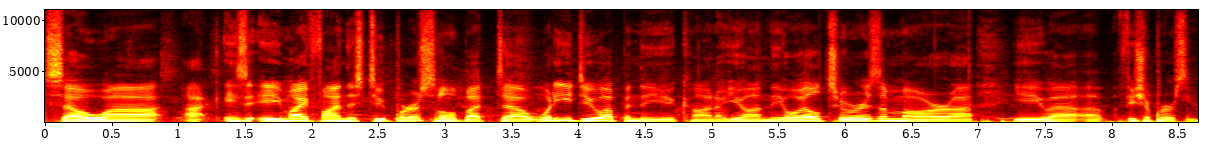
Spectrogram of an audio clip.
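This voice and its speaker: A man with a Canadian accent speaks in an ordinary speaking voice, fairly high-pitched for a man, with fairly even intonation and hardly any pauses. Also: moderate pace. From Canada, Toronto. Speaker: sports commentator. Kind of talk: live commentary. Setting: aquatic centre commentary.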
